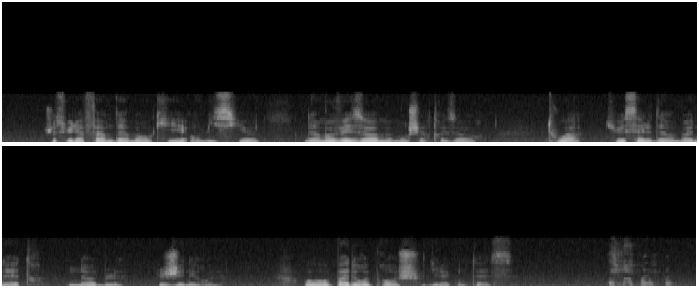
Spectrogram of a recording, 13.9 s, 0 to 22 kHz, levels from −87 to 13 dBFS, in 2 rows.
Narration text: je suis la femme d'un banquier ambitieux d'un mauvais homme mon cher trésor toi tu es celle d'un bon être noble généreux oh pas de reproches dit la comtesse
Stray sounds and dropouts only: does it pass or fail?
fail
